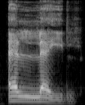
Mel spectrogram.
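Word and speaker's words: الليل: Remember, this is al-shamsiyya, so we will not pronounce the first lam at all, and the second lam will have shadda on top of it. And so we say al-layl, like when we say ash-shams.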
